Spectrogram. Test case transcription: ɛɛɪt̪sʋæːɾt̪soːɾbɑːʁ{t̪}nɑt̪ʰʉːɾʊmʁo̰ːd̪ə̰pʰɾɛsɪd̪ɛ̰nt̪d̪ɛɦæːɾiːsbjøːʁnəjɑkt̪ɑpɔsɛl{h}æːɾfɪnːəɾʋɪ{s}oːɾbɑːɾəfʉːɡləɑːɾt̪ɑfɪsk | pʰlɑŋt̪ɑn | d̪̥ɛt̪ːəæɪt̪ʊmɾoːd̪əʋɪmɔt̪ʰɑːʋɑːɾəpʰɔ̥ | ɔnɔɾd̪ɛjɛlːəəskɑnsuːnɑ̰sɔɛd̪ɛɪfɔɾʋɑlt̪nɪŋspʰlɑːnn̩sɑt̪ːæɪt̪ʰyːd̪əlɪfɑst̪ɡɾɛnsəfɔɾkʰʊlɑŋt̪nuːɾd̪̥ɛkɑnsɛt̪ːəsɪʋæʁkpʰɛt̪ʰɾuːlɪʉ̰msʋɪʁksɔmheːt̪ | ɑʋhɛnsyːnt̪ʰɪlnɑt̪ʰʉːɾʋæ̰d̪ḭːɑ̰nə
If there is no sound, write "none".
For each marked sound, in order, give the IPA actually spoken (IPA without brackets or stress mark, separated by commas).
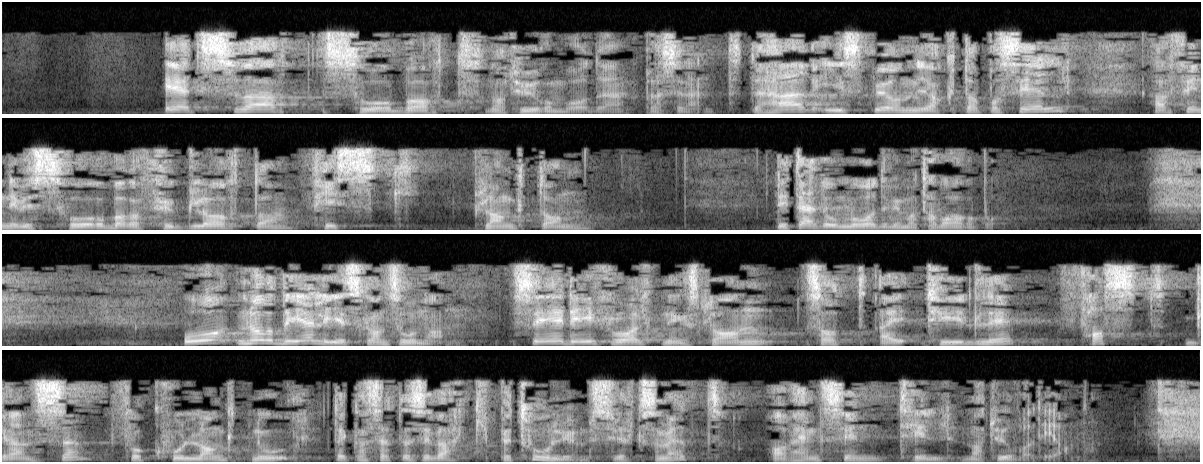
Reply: t̪, h, s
